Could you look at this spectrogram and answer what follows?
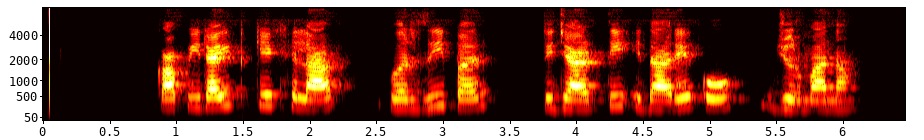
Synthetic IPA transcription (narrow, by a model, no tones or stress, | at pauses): kaːpiːɾaːɪʈkexɪlaːf | ʋɐɾzipɐɾ | t̪ɪd͡ʒaːɾt̪iʔɪd̪aːɾekod͡ʒʊɾmaːnaː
